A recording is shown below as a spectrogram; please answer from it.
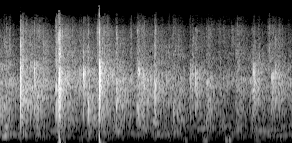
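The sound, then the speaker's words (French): Audience applause, light and scattered, with a couple of sharper, louder claps early on before the clapping thins to a faint patter. “Donc, je pense qu'on peut les applaudir déjà pour ça.”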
